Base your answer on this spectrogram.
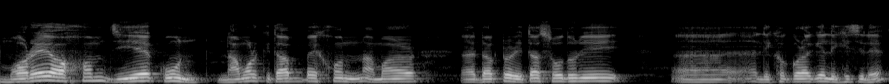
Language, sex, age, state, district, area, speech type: Assamese, male, 60+, Assam, Biswanath, rural, spontaneous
